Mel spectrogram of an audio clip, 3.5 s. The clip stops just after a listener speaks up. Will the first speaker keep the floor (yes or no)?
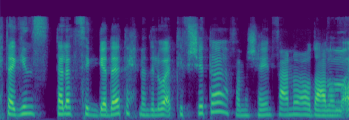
no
